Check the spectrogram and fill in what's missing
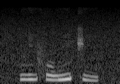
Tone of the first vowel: low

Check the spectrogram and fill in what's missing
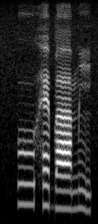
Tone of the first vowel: low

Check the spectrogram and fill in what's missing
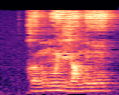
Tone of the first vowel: low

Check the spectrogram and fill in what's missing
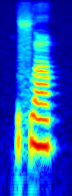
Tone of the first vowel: low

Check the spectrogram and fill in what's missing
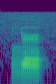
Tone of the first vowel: high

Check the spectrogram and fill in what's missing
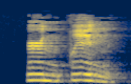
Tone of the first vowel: falling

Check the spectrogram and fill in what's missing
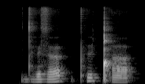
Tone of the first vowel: low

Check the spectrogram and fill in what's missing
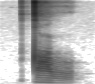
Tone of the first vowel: falling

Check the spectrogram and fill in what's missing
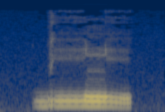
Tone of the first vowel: low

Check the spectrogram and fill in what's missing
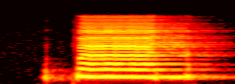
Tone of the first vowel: high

